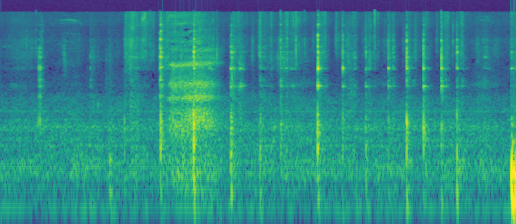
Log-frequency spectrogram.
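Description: Porcelain plate clinking and tapping on the rim of a mixing bowl as chopped onion is scraped off it by hand. A short scraping rustle comes about three seconds in, and a louder knock comes near the end.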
